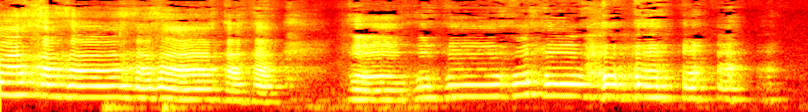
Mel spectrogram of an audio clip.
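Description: A high voice humming a slow wordless tune in long held notes that slide up and down, breaking briefly twice.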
